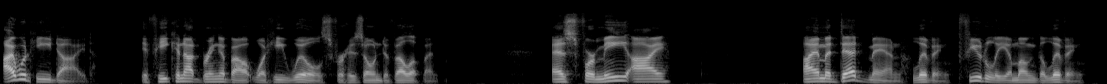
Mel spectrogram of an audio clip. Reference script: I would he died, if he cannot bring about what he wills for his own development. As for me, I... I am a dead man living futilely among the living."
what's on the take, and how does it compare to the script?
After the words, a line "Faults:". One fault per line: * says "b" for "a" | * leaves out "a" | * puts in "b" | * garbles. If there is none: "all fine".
I would he died, if he cannot bring about what he wills for his own development. As for me, I... I am a dead man living futilely among the living."
Faults:
all fine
